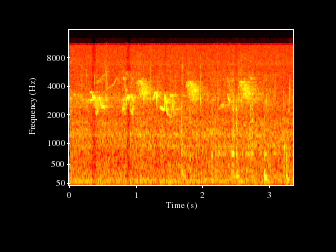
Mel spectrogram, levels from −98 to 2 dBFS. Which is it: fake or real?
real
